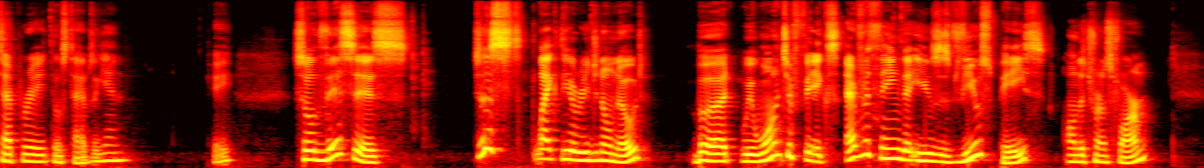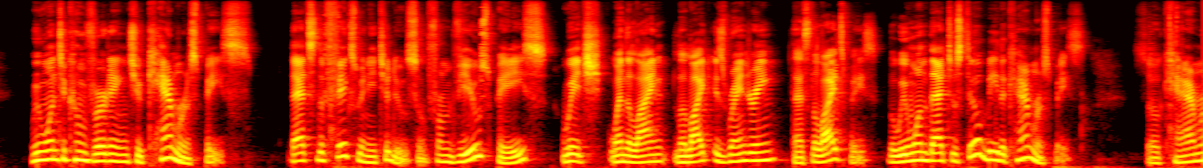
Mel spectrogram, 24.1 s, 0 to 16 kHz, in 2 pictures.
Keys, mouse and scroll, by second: 1.9-2.9 drag, 4.0 middle click, 4.8 right click, 5.1 middle click, 5.5 right click, 7.2 middle click, 7.9 right click, 8.9 click, 15.3 click, 23.7 click.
